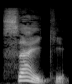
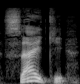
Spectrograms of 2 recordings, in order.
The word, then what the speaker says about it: Psyche: P-S-Y-C-H-E. Но выговаривается оно «сайки». Да, именно «сайки», не более и не менее.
